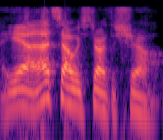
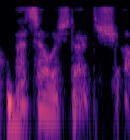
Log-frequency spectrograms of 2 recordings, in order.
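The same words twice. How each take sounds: First: Said in the usual way. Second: Breathy whisper, much softer. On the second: Real, not acted. Streamer echoing his own opener to viewers, hushed whisper. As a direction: let it drop to a hushed whisper.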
